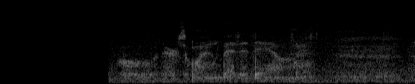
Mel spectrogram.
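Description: Hushed whispering from a person, starting about a second in after silence.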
